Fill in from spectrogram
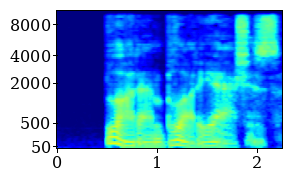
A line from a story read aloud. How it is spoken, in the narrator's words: he muttered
